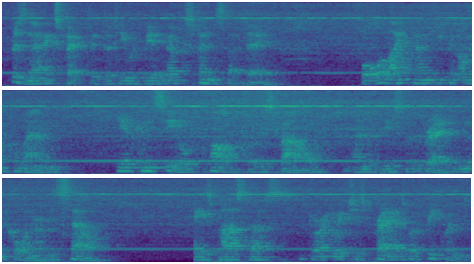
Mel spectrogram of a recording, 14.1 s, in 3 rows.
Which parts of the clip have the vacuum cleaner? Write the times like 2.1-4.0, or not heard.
0.0-14.0.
